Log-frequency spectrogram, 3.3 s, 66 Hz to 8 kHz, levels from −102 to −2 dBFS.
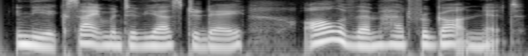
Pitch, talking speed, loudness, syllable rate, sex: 175 Hz, 200 wpm, -17 LUFS, 6.6 syllables/s, female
